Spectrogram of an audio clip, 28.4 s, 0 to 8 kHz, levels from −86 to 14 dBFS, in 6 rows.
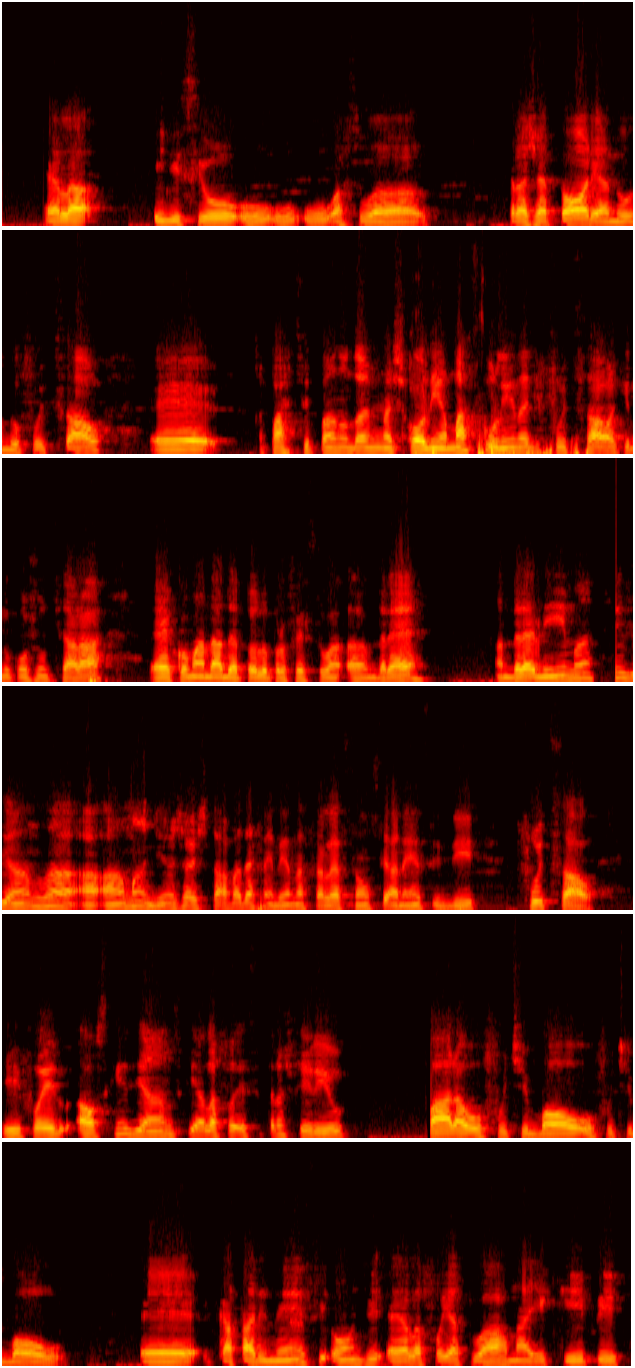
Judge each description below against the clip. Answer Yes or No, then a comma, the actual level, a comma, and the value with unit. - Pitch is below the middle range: Yes, low, 120 Hz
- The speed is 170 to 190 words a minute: No, average, 140 wpm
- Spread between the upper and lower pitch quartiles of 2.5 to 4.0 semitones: Yes, average, 3.6 semitones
